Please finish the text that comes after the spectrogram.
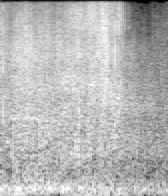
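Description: A Confringo explosion spell goes off in Hogwarts Legacy, a dense low boom with a rumbling, sustained blast that stays loud throughout.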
